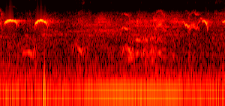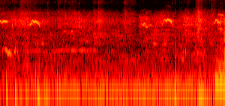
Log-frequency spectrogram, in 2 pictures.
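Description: Newly hatched turkey poults peeping: short, high chirps that come irregularly, sometimes a few a second.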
